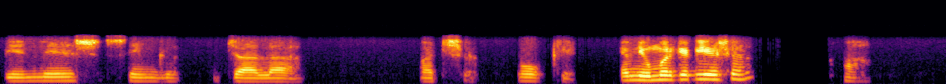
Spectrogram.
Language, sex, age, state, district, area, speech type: Gujarati, male, 45-60, Gujarat, Rajkot, urban, conversation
